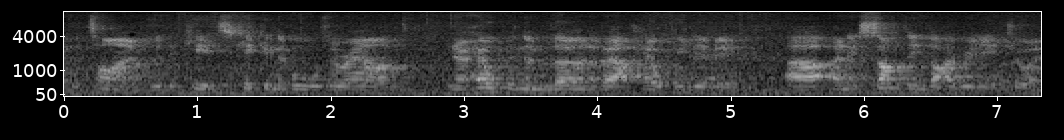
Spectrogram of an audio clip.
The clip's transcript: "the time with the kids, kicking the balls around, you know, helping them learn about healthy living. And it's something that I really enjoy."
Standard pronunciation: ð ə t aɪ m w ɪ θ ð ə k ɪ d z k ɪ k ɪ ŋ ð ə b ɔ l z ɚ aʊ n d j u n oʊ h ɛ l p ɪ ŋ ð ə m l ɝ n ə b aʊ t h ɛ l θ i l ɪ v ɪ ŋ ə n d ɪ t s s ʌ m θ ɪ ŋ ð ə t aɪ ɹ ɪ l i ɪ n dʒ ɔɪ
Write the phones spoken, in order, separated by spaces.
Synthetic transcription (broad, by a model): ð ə t aɪ m w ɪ ð ə k ɪ d z k ɪ k ɪ ŋ ð ə b ɔ l z ɚ aʊ n d j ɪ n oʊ h ɛ l p ɪ ŋ ð ə m l ɝ n ə b aʊ t h ɛ l θ i l ɪ v ɪ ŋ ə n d ɪ t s s ʌ m θ ɪ ŋ ð ə t aɪ ɹ ɪ l i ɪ n dʒ ɔɪ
